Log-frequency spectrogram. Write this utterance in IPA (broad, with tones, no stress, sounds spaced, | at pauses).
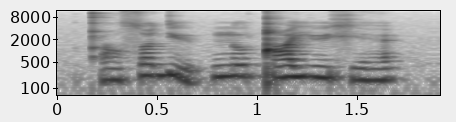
qʼ æ̤˧ sˤ y˦ d ɾʲ ʉ˨ | n o˦ ɡ͡ǃ ɑ˦ j y˦ xʲ æ̤˦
